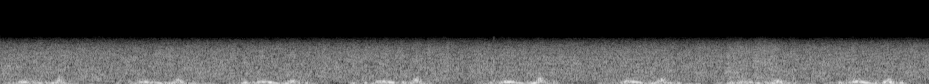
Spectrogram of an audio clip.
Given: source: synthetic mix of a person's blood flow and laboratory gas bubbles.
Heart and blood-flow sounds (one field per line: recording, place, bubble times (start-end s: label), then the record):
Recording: Doppler ultrasound of blood flow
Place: precordium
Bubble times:
0.81-1.03 s: bubbles
3.63-3.68 s: bubbles
4.29-4.58 s: bubbles
4.88-4.98 s: bubbles
From the record:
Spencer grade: 2 (many but less than half of the cardiac periods contain bubble signals, singularly or in groups)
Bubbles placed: only in the low amplitude regions of the cardiac cycle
